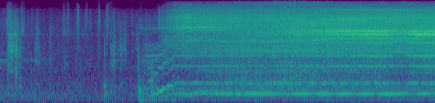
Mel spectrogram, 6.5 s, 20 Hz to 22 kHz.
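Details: Brief scrape, then a steady high-pitched whine rising slightly in pitch, with faint background music: a 1.2 mm pilot drill preparing one of six maxillary osteotomy sites for SATURNO narrow diameter implants in a demonstration.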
